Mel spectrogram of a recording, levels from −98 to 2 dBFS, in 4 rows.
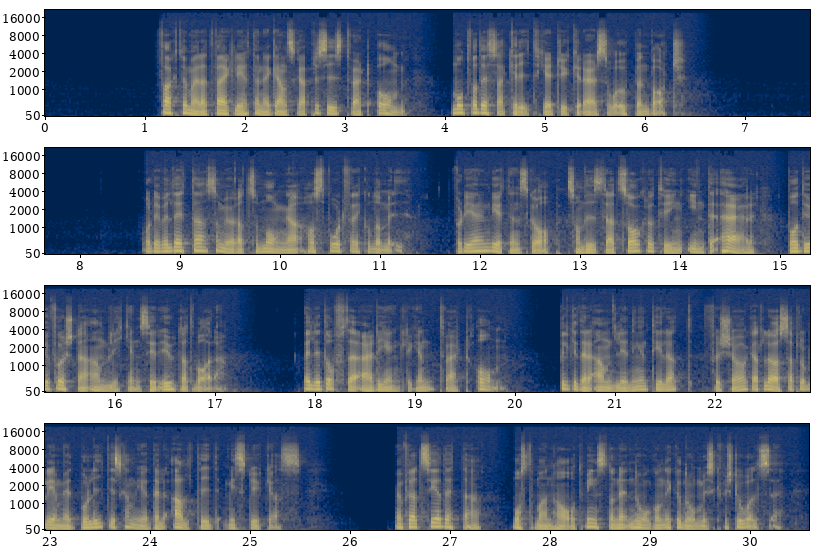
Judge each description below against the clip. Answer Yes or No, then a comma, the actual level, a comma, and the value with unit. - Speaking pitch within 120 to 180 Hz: No, low, 100 Hz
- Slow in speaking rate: No, average, 165 wpm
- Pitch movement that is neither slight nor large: No, wide, 6.2 semitones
